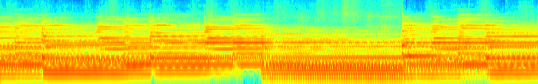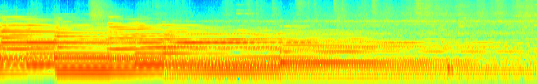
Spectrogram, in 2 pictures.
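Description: Yamaha digital piano playing a slow solo introduction of sustained chords, the bass note changing every couple of seconds, growing softer toward the end.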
